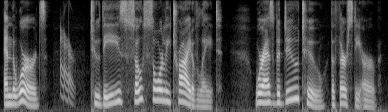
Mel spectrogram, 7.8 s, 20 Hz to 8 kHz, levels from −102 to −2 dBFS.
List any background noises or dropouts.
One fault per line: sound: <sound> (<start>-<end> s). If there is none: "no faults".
sound: chirp (1.2-1.5 s)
